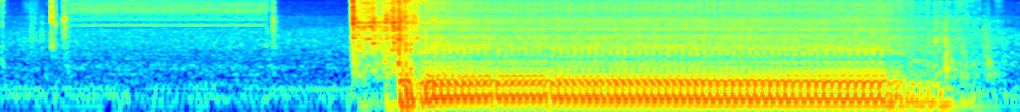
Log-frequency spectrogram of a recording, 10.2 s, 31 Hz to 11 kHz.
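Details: 2009 Harley-Davidson Road King after a starter clutch replacement for a horrible starter noise, fully reassembled. Brief clean crank, the V-twin catches at once with no grinding and settles to an even, lumpy idle: healthy start.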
